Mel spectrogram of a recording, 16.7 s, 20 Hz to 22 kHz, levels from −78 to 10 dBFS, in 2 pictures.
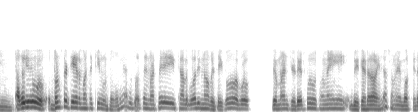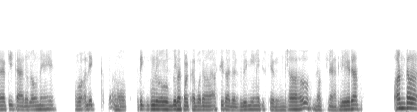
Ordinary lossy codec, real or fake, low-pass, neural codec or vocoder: none; fake; 3.6 kHz; codec, 24 kHz, 1.5 kbps, HILCodec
